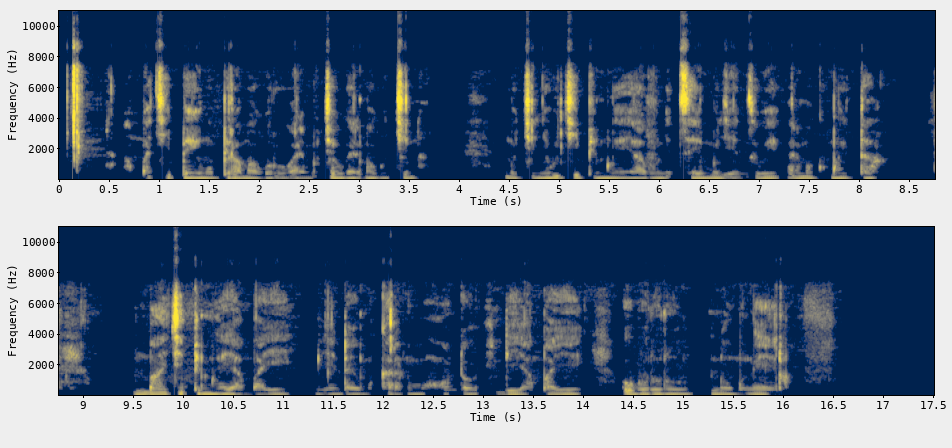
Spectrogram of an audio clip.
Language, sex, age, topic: Kinyarwanda, male, 18-24, government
